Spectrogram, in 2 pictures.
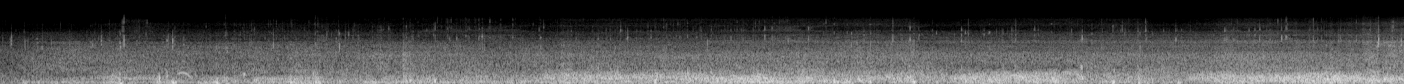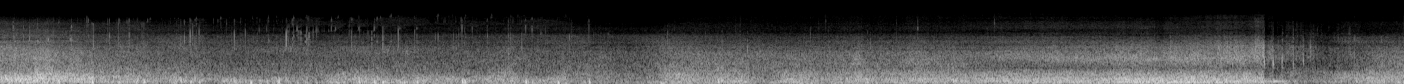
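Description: Ocean surf breaking against shoreline rocks and washing across a concrete walkway, with spray and wind buffeting the microphone. The water comes in repeated loud surges, strongest in the first half, easing briefly near the end.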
